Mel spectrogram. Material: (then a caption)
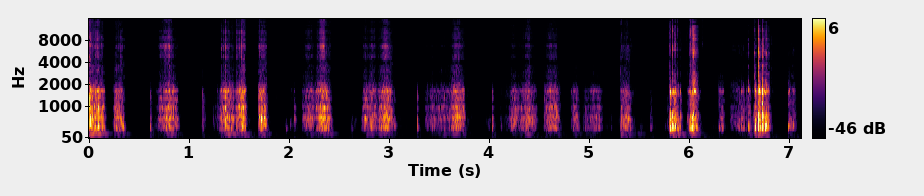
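Plaster. A thin metal loop scraper shaves the corner of a small, solid rectangular plaster block painted gold and embossed "GOLD," held in a hand with long pink nails. About fourteen short, dry, raspy scraping strokes are heard, separated by brief silences. They leave powdery crumbs.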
